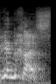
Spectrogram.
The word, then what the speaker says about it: Pinchas: Pinchas.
